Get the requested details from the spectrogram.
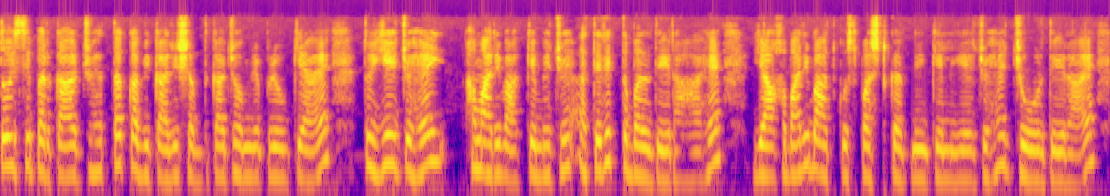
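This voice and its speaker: A woman's voice: on the low side, dull audio. A woman explaining Hindi grammar in an online lesson, patient and repetitive, with many verbal fillers. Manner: patient, repeats points with frequent fillers.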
